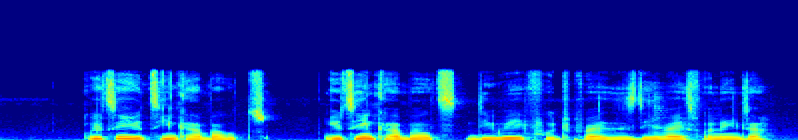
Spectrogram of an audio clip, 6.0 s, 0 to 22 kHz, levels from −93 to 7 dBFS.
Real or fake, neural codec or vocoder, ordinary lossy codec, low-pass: real; none; none; 10.8 kHz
